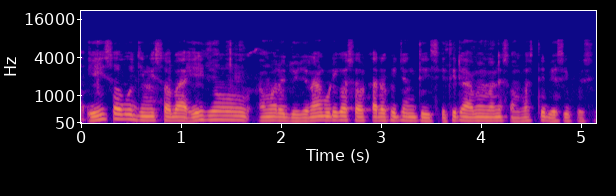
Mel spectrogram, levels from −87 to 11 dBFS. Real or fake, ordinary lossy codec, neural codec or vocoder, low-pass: fake; none; codec, 16 kHz, 16 kbps, FreqCodec, smaller model; none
